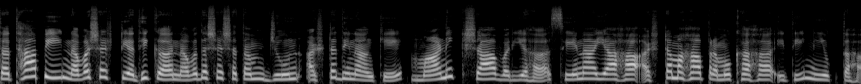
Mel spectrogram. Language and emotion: Sanskrit, neutral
